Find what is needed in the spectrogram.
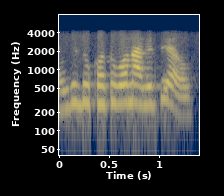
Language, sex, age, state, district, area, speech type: Odia, female, 60+, Odisha, Angul, rural, conversation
